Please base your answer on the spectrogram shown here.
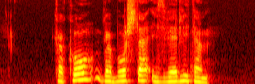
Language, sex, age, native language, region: Slovenian, female, 60+, Slovenian, Gorenjska region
